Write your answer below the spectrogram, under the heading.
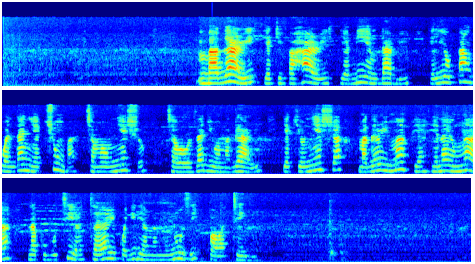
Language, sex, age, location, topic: Swahili, female, 18-24, Dar es Salaam, finance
